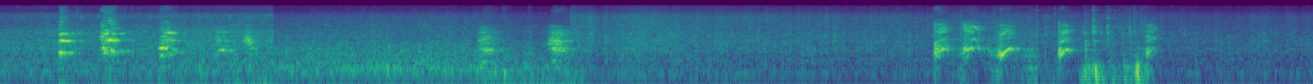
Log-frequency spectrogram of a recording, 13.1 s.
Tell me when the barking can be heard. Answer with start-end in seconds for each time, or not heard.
0.6-2.6, 4.8-5.8, 9.3-11.6.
